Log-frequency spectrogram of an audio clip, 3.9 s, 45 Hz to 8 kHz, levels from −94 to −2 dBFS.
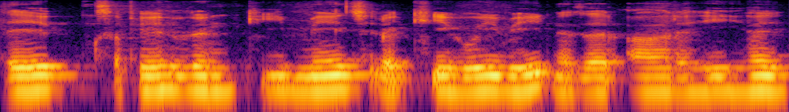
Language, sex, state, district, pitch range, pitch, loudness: Hindi, male, Uttar Pradesh, Lucknow, 115-120 Hz, 120 Hz, -15 LUFS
